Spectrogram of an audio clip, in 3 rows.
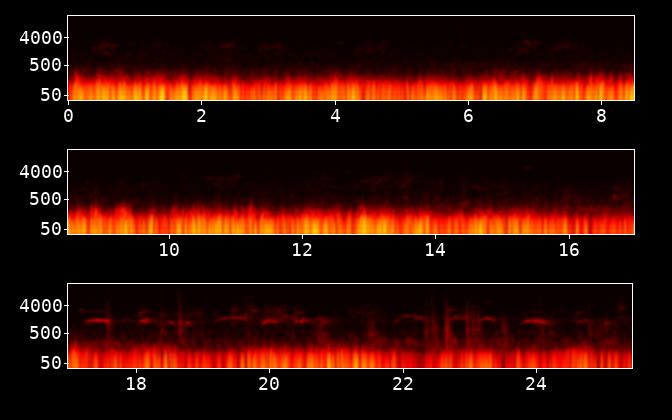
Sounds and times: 0.0s birds 25.4s

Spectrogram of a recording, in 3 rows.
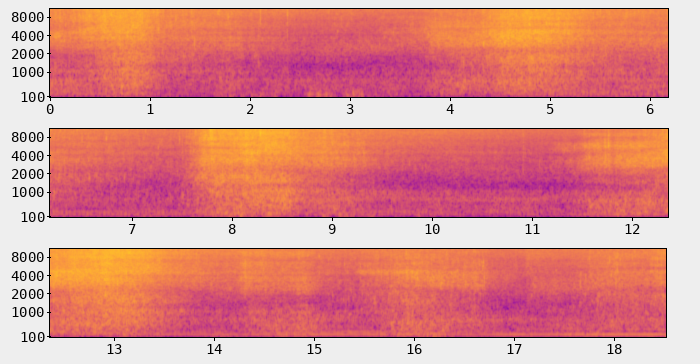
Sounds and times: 0.0s sea 18.5s

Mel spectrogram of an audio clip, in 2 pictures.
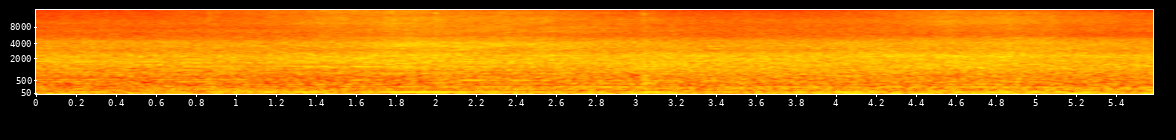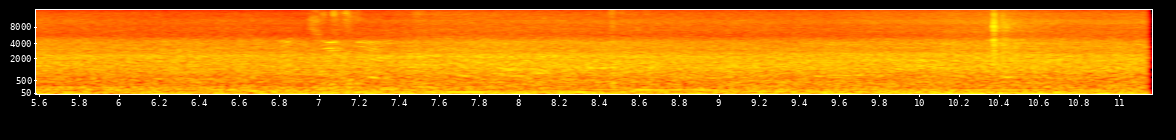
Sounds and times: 0.1s Traffic noise 11.1s

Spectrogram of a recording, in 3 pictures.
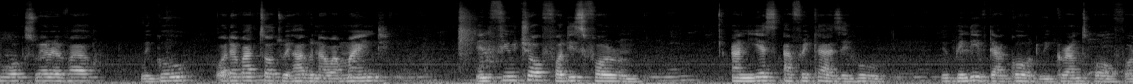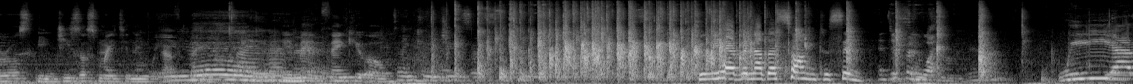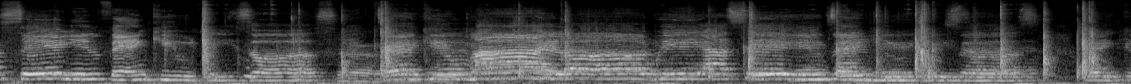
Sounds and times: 21.8s closing prayers and songs 33.9s

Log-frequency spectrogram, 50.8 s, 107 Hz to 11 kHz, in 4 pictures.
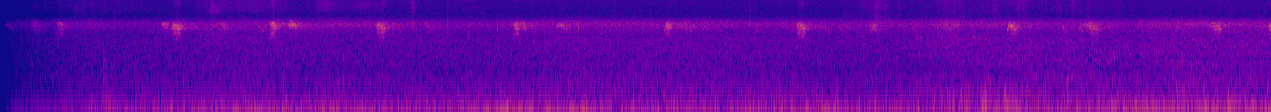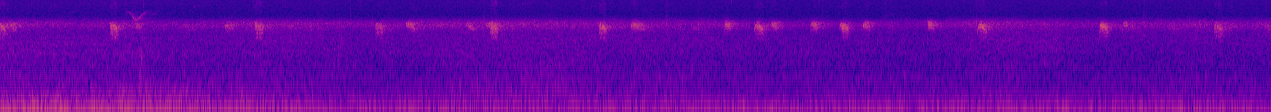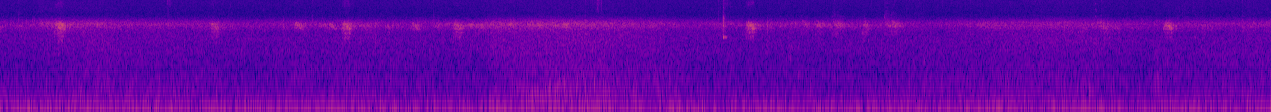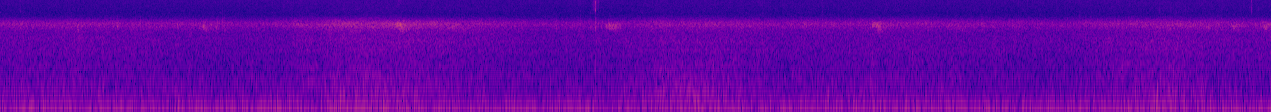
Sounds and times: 0.3s Birdsong 11.2s
0.6s waves 50.8s
11.9s Birdsong 13.1s
13.7s Birdsong 31.5s
32.6s Birdsong 35.4s
36.2s Birdsong 37.4s
46.8s Birdsong 47.8s

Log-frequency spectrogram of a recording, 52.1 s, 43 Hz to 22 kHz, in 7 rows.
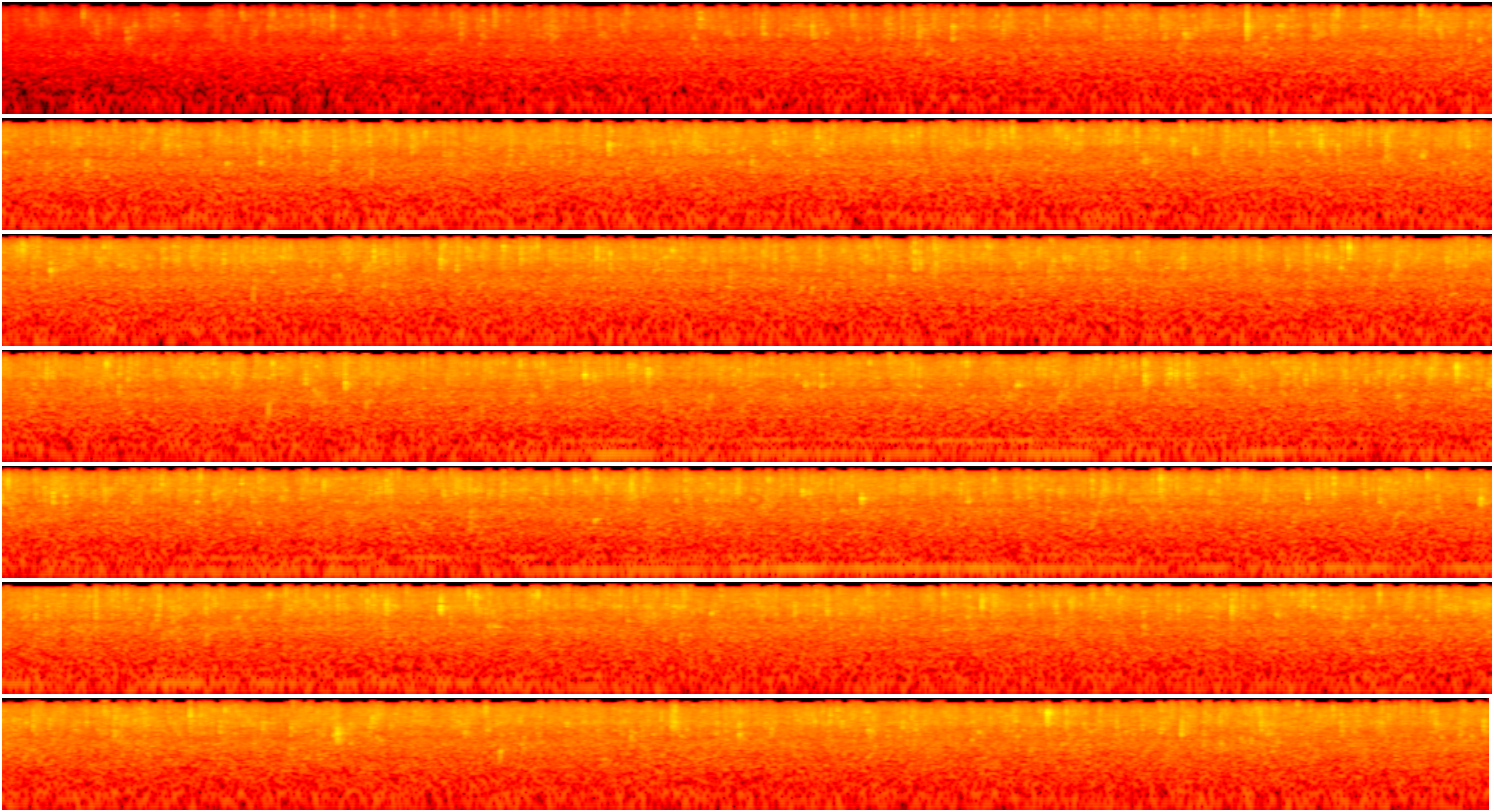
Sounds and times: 0.1s rain splashing into puddles 52.1s

